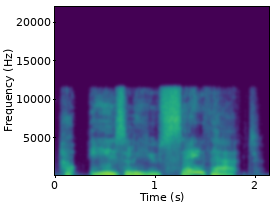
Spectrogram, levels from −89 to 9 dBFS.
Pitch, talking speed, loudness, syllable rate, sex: 255 Hz, 140 wpm, -15 LUFS, 4.5 syllables/s, female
